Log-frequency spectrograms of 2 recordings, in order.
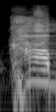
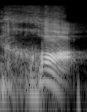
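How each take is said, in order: First: The kh sound is said as in non-Arabic languages. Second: The kh sound is said as in Arabic. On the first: "दूसरे में खा बोलते हो" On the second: "लेकिन अरबी में खा"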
